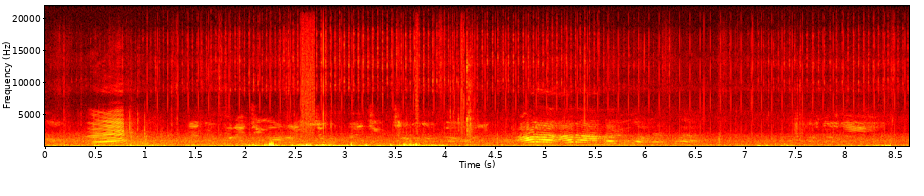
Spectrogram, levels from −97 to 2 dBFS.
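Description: Wi-Fi interference runs from 0.97 s to the end at 8.65 s. A nearby Wi-Fi radio's 102.4 ms beacon is rectified by the audio circuit, producing a steady tick about ten times a second, roughly 25 dB below the sound.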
